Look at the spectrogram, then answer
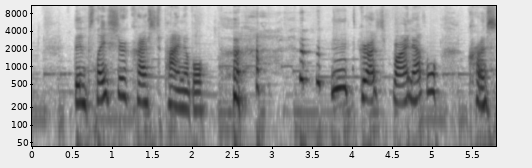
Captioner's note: laughing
